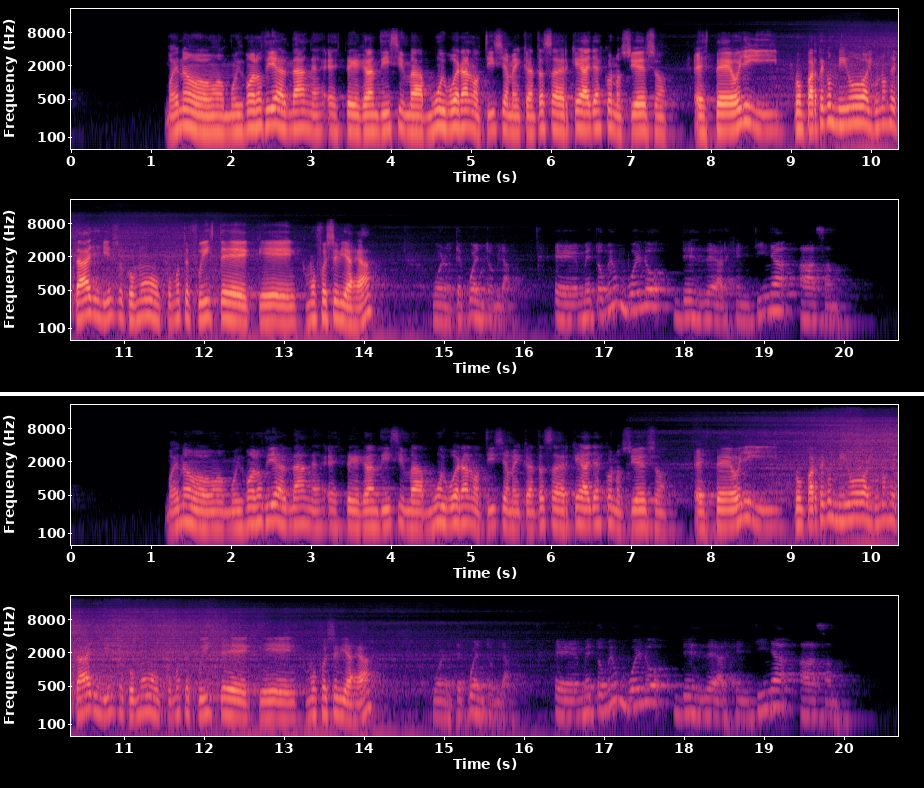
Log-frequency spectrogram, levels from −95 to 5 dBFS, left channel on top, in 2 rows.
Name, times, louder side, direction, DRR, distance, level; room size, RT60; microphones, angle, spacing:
voice 1, 1.2-7.4 7.8-14.1, left 5 dB, 80° left, 0.5 m, -23 dB
Train, 6.9-16.8, right 4 dB, 60° right, 2.1 m, -44 dB
voice 2, 14.9-15.9 16.4-20.0, left 2 dB, 65° left, 1.1 m, -37 dB
20.5 x 19.5 x 2.7 m
head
